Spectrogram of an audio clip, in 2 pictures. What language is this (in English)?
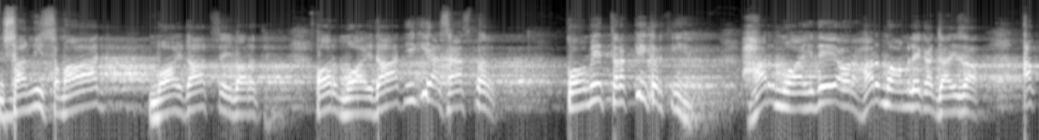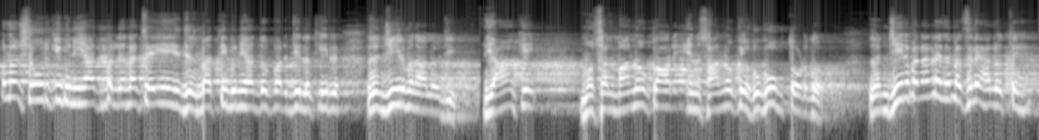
Urdu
